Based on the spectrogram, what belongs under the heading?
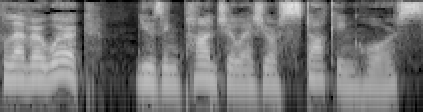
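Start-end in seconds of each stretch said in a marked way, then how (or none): none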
